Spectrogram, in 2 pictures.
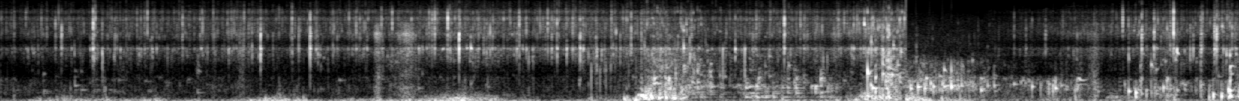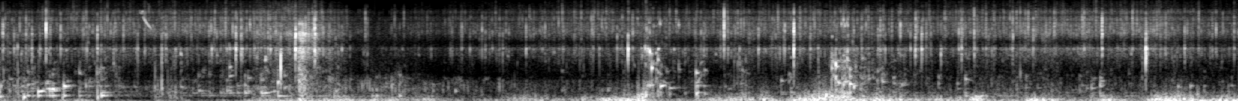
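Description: Muffled underwater sound picked up by a camera held below the surface: water gurgling and sloshing, dull and mostly low, swelling and fading unevenly every second or two, with scattered brief crackles.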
